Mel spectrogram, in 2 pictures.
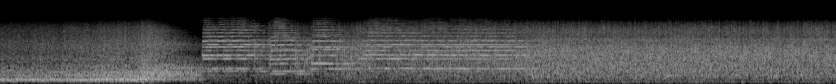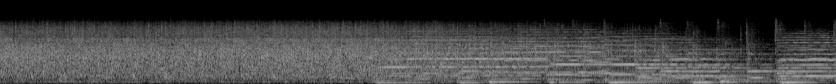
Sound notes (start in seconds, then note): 2.0 triumphant fanfare music; 4.8 audience applauds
